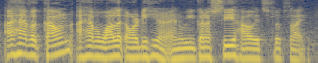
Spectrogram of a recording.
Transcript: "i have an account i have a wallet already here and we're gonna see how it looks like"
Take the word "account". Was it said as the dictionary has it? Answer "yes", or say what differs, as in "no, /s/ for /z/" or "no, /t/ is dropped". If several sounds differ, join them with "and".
no, /t/ is dropped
